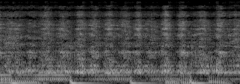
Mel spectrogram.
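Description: A whisk scrapes repeatedly around a pan of cheese sauce for au gratin potatoes, producing rhythmic, close scraping strokes about every half second.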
